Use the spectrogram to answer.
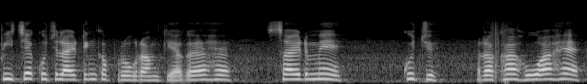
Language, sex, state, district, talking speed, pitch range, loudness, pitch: Hindi, male, Uttar Pradesh, Shamli, 145 wpm, 215-240 Hz, -17 LUFS, 225 Hz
